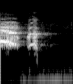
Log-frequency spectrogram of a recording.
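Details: A wild male red junglefowl with yellow plumage, lured in and arriving with a female, gives a short, hoarse crow, loud and broken into two rough bursts, then fades into a low hum.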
